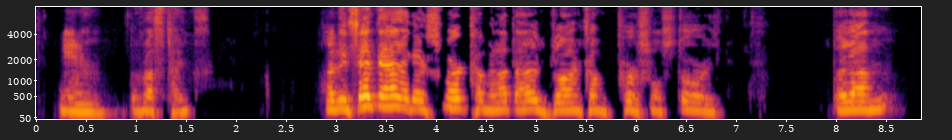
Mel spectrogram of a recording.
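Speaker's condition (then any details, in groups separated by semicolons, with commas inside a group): Parkinson's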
